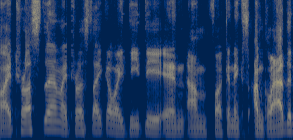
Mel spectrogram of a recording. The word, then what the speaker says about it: Taika Waititi: It's Taika Waititi.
